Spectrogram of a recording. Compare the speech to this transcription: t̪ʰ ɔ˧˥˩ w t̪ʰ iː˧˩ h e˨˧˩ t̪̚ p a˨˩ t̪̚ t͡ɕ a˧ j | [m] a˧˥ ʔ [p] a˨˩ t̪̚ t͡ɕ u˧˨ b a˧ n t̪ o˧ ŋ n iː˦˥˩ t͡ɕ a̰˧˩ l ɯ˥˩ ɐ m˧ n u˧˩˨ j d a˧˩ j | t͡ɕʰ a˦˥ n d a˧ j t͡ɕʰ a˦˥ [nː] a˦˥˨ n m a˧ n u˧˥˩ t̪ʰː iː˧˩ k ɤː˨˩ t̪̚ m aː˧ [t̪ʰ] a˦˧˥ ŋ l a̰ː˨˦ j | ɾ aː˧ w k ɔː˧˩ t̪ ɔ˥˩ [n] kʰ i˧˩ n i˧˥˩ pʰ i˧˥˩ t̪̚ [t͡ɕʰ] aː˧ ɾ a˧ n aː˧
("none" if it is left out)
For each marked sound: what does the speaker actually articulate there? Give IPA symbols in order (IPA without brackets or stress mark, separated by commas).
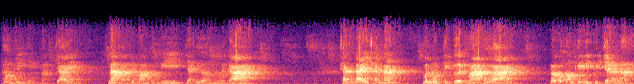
n, p, nː, t̪ʰ, ŋ, t͡ɕ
